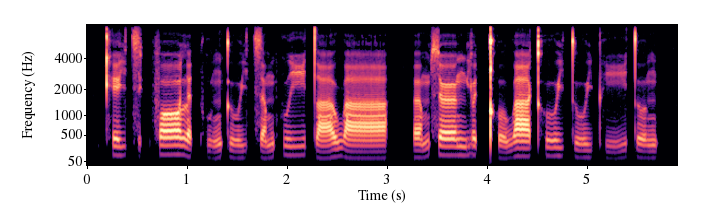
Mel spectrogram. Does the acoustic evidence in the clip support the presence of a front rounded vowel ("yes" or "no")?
yes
